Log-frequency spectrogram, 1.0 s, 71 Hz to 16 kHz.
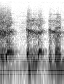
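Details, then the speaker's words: Acted dry hacking cough by a child in a 1975 cough syrup commercial: three short, sharp, dry cough bursts in quick succession. "dry, hacking coughs can irritate your throat, so they need special attention."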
